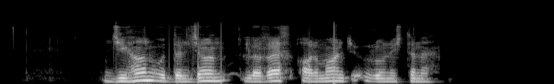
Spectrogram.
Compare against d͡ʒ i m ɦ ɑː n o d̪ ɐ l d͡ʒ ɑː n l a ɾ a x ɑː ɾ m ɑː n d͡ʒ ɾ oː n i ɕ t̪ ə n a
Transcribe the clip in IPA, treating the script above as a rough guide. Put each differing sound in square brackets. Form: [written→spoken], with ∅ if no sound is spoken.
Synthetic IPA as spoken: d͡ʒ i [m→∅] ɦ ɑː n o d̪ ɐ l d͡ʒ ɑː n l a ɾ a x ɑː ɾ m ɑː n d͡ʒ ɾ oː n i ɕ t̪ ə n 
